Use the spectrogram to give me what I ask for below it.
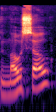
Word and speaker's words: Mutsu: Good thing I told the Mutsu to start turning. It's pronounced Moso. Or Musu. You mean you don't pronounce the T?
